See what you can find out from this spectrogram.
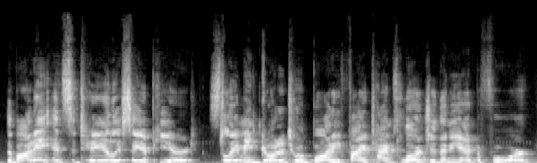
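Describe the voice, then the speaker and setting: A woman's voice: on the high side, steady tone, brisk, a bit bright, low-quality recording. A woman reading a novel aloud in a theatrical, sarcastic way, as a reviewer mocking it. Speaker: YouTube book reviewer.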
